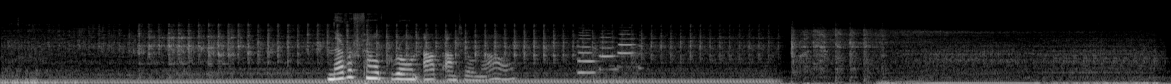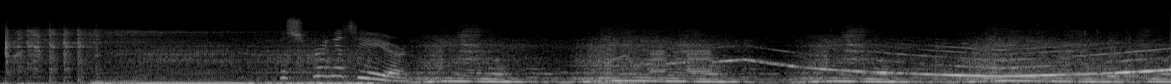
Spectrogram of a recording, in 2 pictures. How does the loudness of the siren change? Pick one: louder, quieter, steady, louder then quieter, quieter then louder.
louder.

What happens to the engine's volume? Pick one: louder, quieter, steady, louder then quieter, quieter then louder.
quieter then louder.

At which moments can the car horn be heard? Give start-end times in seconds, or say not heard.
5.8-6.5.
